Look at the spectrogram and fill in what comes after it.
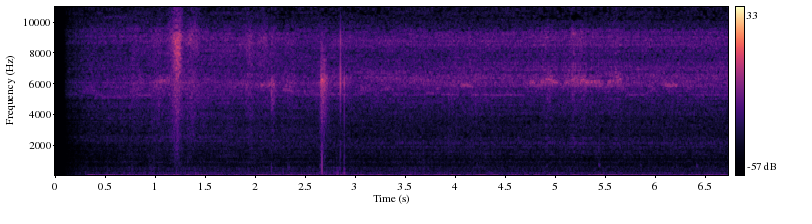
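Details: Dasaita car stereo head unit: steady faint high hiss behind everything with nothing playing; noisy output, cause unclear.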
